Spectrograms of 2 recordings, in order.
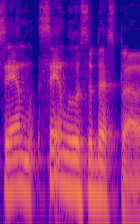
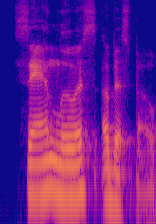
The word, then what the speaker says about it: San Luis Obispo: Am I saying that right? – San Luis Obispo. It's close. It's close. – I'll say it one more time. – San Luis Obispo.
